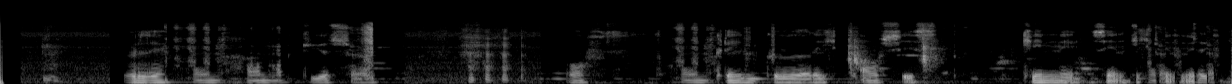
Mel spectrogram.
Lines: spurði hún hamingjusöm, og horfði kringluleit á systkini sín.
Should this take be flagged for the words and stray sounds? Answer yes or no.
yes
